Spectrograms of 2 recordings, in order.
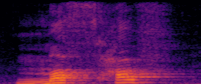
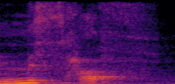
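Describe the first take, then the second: First: The first vowel is an a sound. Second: The first vowel is an i sound. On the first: The place where pages are gathered. "se prononce déjà de trois manières différentes" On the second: The tool that holds pages together. "se prononce déjà de trois manières différentes"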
